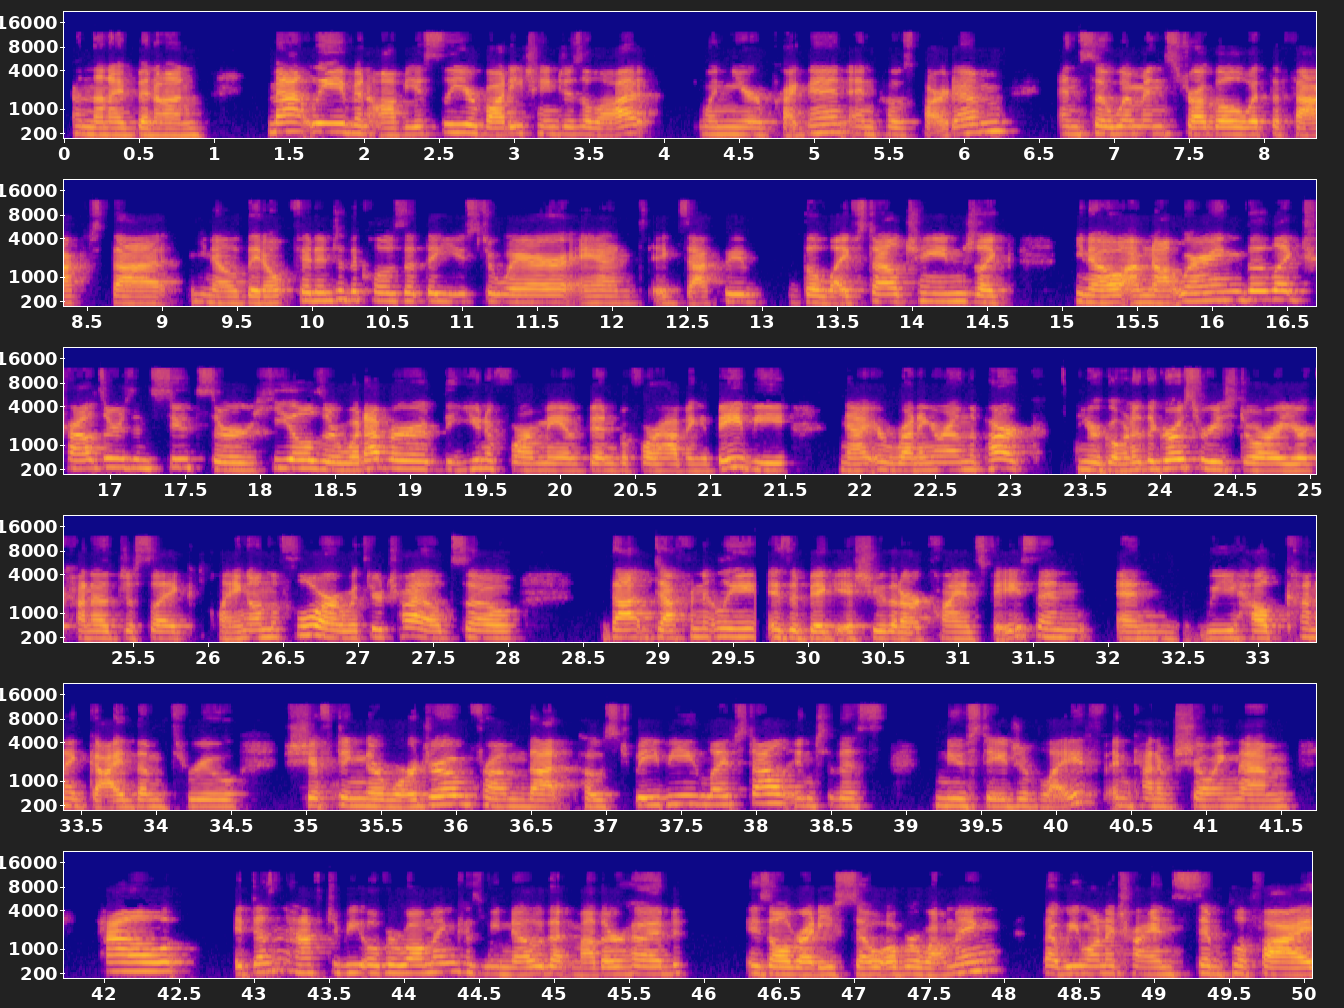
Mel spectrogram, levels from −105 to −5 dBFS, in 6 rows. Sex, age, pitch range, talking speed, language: female, 20-39, 180-220 Hz, 185 wpm, English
